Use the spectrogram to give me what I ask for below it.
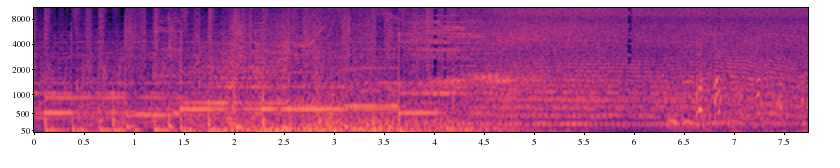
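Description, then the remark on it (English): A steady, loud propeller buzz from a small drone in flight, with sustained whining tones that shift in pitch as it maneuvers, continuous throughout. “That's a pretty good drone.”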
